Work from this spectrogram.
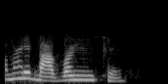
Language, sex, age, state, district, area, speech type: Gujarati, female, 18-30, Gujarat, Anand, urban, conversation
